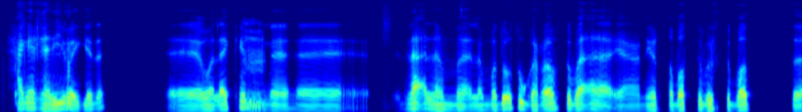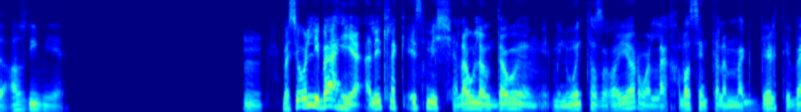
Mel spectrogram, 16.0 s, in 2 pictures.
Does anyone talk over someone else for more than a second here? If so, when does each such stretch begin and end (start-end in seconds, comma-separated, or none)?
none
